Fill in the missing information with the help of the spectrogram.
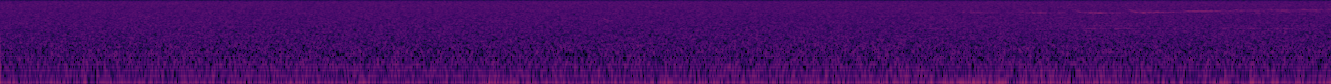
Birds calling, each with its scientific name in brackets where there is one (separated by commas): Red-breasted Nuthatch (Sitta canadensis), Golden-crowned Kinglet (Regulus satrapa)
